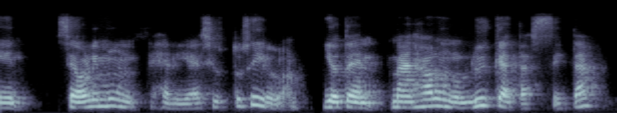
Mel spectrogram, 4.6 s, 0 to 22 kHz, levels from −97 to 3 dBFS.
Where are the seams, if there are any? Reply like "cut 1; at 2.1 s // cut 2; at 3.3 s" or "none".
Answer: cut 1; at 2.3 s

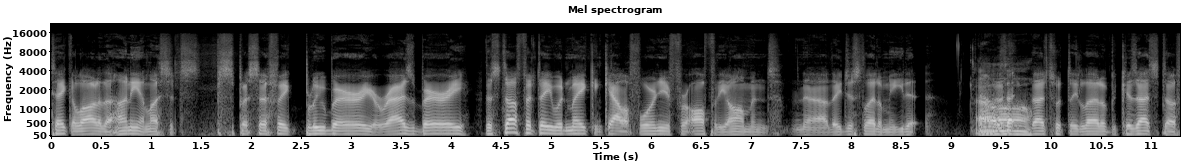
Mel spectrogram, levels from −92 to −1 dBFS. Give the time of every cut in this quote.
cut 1; at 2.4 s // cut 2; at 4.3 s

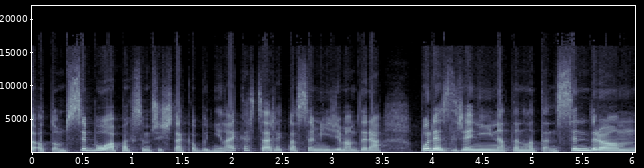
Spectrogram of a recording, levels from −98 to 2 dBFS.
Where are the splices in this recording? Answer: none

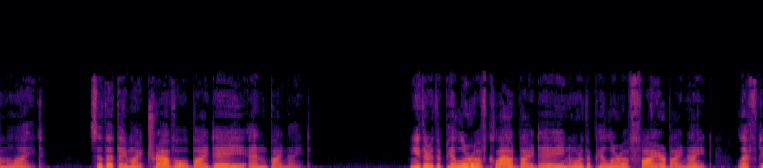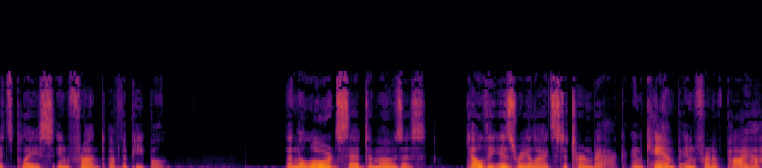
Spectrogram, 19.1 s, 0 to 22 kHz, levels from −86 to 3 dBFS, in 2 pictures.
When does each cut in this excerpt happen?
none

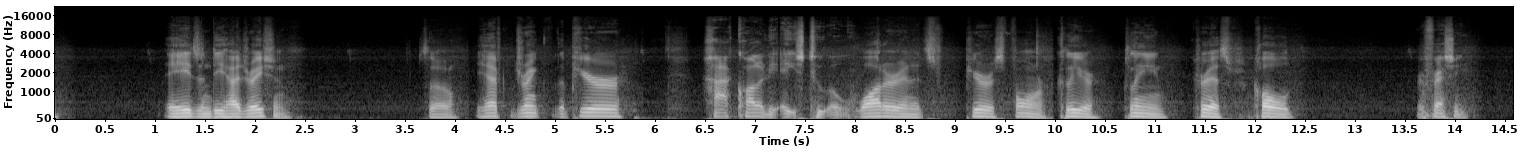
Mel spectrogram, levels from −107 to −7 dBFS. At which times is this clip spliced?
cut 1; at 4.1 s // cut 2; at 10.0 s

